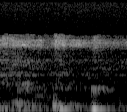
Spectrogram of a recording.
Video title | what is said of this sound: Chef's Kitchen - How to make Viennese Bread | It should have sort of a hollow sound to it, which this does.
